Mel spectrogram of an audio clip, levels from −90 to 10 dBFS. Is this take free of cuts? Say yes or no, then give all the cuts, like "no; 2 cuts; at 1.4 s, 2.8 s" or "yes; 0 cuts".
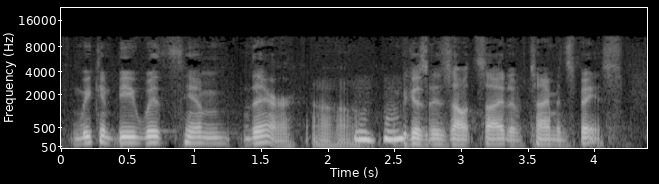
no; 2 cuts; at 1.8 s, 2.8 s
